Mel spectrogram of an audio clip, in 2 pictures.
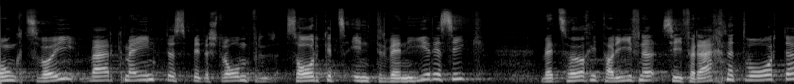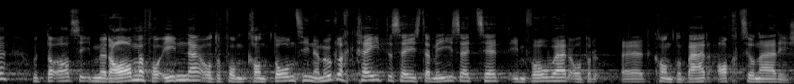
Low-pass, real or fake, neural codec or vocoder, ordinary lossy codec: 14.4 kHz; fake; vocoder, 44.1 kHz, 128 mel bands every 256 samples, BigVGAN v2; none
